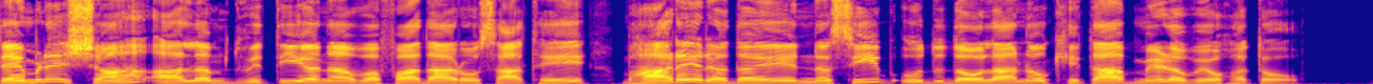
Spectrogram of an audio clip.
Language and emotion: Gujarati, neutral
